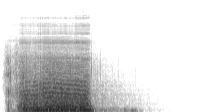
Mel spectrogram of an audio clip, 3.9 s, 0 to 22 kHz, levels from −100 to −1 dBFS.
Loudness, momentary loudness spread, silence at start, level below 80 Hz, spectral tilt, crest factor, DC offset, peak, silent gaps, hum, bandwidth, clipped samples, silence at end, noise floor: -23 LUFS; 14 LU; 0.15 s; -36 dBFS; -11 dB/octave; 18 dB; under 0.1%; -8 dBFS; none; none; 5.2 kHz; under 0.1%; 2.05 s; -87 dBFS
